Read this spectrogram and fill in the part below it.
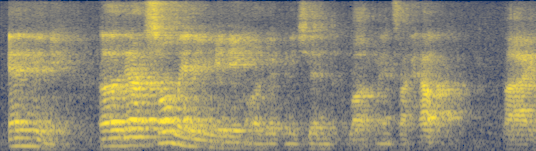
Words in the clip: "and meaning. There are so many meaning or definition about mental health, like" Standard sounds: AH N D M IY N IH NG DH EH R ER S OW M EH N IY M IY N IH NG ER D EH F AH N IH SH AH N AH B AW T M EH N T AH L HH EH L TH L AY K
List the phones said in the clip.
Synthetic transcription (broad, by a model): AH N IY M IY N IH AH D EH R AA S OW M EH N IY M IY N IH NG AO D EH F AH N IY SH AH N AH B AW T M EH N S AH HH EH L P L AY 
